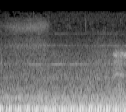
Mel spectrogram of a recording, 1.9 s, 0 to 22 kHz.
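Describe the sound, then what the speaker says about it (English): Helicopters hover near the Artemis crew module after its ocean splashdown, a loud, steady rotor and engine drone with a pulsing low throb, continuous and close, with faint talk in the background. "The helicopters will be out for another 20 minutes gathering imagery."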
